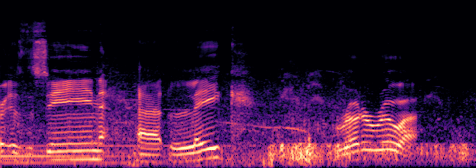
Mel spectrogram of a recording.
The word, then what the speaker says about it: Rotorua: the scene at Lake Rotorua which is sort of pronounced like roto-rooter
